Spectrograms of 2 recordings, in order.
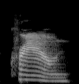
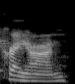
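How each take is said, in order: First: The word is said as crown. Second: The word is said as crayon. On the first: "Sean says crown. That's a Philadelphia thing" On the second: "I say crayon"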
